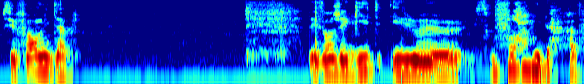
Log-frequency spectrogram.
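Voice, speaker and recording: A woman's voice: on the low side, takes it slowly, mellow, lo-fi sound, a little hiss or hum. A French woman giving a casual tarot reading, chatty and hesitant, with many fillers. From France. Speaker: tarot card reader. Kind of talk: casual tarot guidance video.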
